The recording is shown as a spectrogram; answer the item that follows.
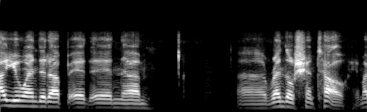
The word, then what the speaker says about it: Rennes-le-Château: Well, why don't you explain what the theme is, and how you ended up in Rennes le Chateau. Am I pronouncing it correctly? Yeah. Rennes le Chateau.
